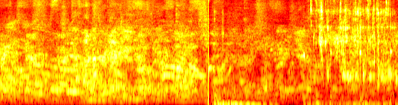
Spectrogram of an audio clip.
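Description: Wine pours into a glass with a soft liquid trickle and glug, partly masked by a steady murmur of background chatter from many people.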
